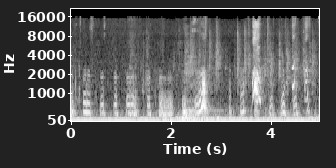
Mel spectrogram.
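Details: Havanese puppies aged 16 days, a litter of four, walking and vocalizing in the whelping box. Scattered short whines and a few drawn-out, rising squeals with sharper yips, over a steady low hum.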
